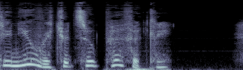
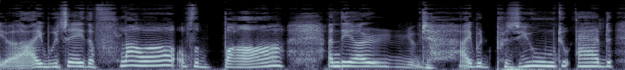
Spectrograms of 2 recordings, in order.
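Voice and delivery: pompous lawyer. Acted. Lawyer Kenge's long speech.

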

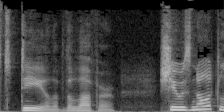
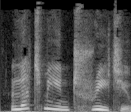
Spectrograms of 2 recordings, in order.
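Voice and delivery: repeated plea pitched much higher; higher, more insistent gallant plea; eager entreaty; 9 semitones higher than usual. A narrator's reading. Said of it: "cried Mister Elton".

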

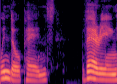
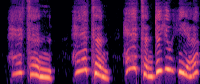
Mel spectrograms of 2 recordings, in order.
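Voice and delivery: high, mounting calls for attention; insistent calling; 12 semitones higher, 5 dB louder than usual. A narrator's reading. Catherine calls her cousin who won't answer, high and insistent. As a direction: call the name higher each time, then demand.

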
